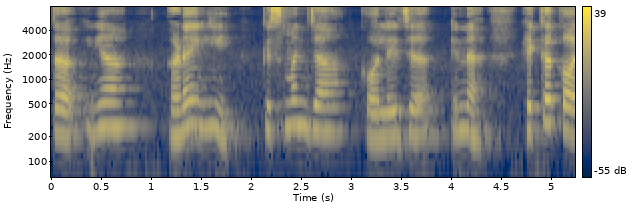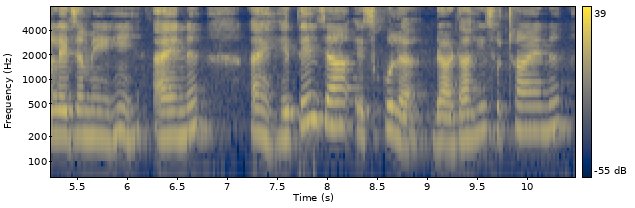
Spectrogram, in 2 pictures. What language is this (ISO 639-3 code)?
snd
